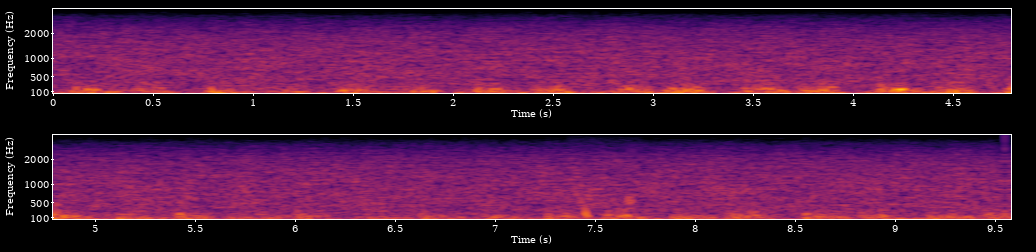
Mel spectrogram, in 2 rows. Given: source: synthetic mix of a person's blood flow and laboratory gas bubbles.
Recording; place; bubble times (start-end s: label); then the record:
Doppler ultrasound of blood flow; precordium
7.39-7.77 s: bubbles
From the record:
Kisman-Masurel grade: 112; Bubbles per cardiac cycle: 1 to 2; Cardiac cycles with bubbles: 1 to 10%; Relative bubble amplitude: moderate (0.250 to 0.450); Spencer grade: 1 (occasional bubble signal discernible with the cardiac motion signal, with majority of cardiac periods free of bubbles); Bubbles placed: anywhere in the cardiac cycle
